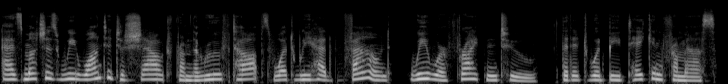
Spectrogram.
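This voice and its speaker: A woman playing a wistful, grave founding scientist who confesses a secret history in a measured, literary audio-log monologue. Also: a little high, mellow, no room sound, close to an everyday voice. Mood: wistful, earnest.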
